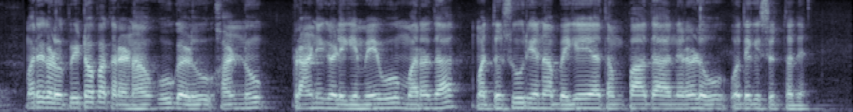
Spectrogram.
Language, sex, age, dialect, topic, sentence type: Kannada, male, 31-35, Mysore Kannada, agriculture, statement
